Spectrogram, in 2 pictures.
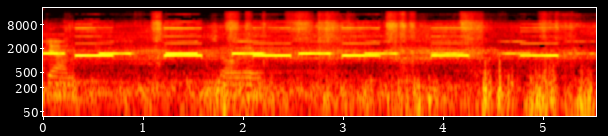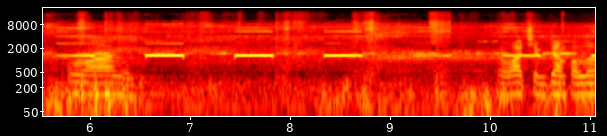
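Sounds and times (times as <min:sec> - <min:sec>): backup alarm beeps: 0:00.0 - 0:11.0
engines running low: 0:00.0 - 0:11.0.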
